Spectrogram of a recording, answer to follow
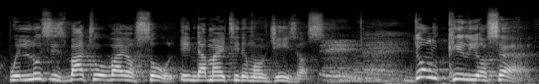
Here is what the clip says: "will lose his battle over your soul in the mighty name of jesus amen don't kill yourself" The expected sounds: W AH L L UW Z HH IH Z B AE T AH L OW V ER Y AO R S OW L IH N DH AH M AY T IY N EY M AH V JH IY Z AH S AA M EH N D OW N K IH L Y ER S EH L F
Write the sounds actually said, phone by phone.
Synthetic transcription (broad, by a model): W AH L L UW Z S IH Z B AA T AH OW V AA Y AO S OW L IH N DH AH M AY T IY N EY M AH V JH IY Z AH S D OW N K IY L Y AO S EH L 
